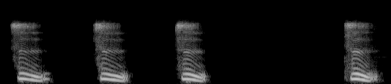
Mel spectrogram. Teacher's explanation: kalau bunyi Z itu seperti ada T di depannya. Jadi perbedaannya huruf Z itu sebenarnya bunyinya adalah TC. · T dulu kemudian dia terpleset ke huruf Z.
